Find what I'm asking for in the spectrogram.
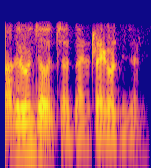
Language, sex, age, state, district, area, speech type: Nepali, male, 30-45, West Bengal, Darjeeling, rural, conversation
